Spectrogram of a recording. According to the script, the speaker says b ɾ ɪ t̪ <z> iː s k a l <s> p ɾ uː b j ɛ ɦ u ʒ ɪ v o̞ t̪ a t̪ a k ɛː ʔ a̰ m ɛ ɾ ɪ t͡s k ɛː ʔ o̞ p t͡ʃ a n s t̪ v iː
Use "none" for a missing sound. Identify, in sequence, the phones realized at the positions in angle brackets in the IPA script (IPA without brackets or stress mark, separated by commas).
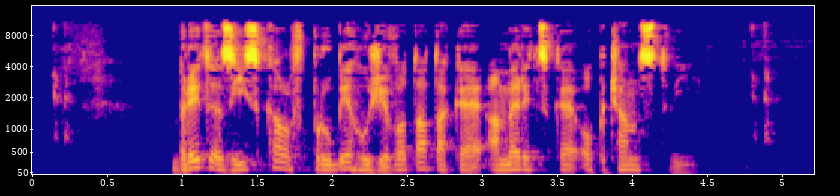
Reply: z, f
